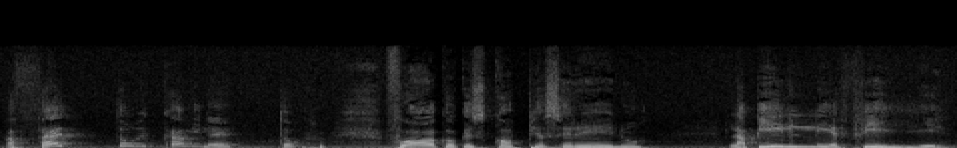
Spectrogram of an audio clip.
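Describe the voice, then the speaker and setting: A woman's voice: sits high, slow pace, darkish tone, slight background noise, rough recording. An actress playing a proud, passionate, defiant woman poet from Argentina in a theatrical monologue, declaiming dramatically and lingering on her words. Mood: bitter, tender. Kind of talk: theatrical poetic monologue with music. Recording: voice over live musical accompaniment. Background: music with accordion and guitar.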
